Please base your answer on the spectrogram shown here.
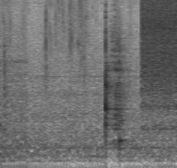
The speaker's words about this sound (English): you want to cook this bacon on a medium-high heat till all the fat is rendered out and the bacon is nice and crispy.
